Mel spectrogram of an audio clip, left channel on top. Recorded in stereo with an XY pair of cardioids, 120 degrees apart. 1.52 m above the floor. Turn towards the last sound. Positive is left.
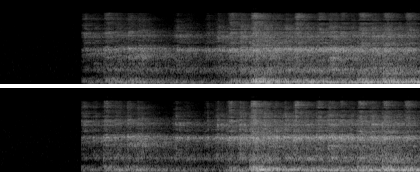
turn(degrees=-50)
